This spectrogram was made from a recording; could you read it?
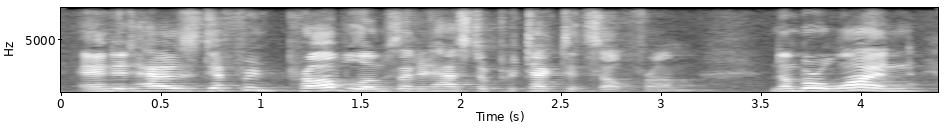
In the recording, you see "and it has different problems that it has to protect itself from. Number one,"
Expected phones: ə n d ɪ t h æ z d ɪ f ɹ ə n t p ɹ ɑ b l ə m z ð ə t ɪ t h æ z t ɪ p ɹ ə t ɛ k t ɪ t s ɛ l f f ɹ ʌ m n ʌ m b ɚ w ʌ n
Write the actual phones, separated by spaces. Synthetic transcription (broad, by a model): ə n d ɪ t h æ z d ɪ f ɹ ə n p ɹ ɑ b l ə m z ð ə t ɪ t h æ z t ɪ p ɹ ə t ɛ k t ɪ t s ɛ l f f ɹ ʌ m n ʌ m b ɚ w ʌ n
